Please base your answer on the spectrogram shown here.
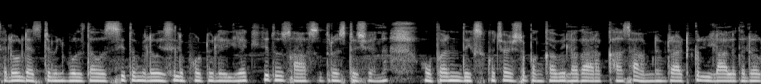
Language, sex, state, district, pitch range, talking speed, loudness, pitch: Marwari, female, Rajasthan, Churu, 165-180 Hz, 205 wpm, -15 LUFS, 175 Hz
